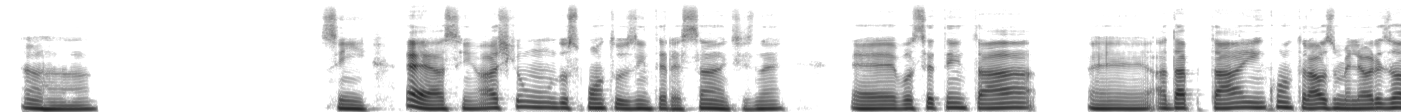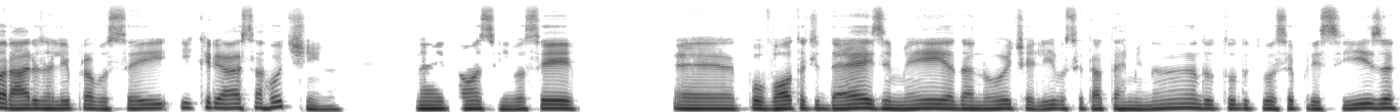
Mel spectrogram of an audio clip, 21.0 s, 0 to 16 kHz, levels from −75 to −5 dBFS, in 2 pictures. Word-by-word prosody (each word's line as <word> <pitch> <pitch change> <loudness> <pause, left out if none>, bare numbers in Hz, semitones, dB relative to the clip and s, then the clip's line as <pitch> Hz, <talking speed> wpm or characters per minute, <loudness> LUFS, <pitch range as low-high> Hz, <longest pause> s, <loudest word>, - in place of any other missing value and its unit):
Aham. 115 -5 +1 1.7
Sim, 125 -5 0 0.3
é, 145 -5 +7
assim, 125 +1 +1
eu 125 - -2
acho 150 0 0
que - - -6
um 165 -3 -1
dos 150 -7 -1
pontos 135 -3 0
interessantes, 120 -2 0
né, 125 +1 -1 0.5
é 125 -1 +2
você 135 +3 0
tentar, 150 +1 +1 0.4
eh, 125 -2 0
adaptar 145 +2 +1
e 165 - 0
encontrar 160 -4 +1
os 140 -1 +2
melhores 135 +2 +2
horários 130 -4 +3
ali, 125 +1 +1
para 125 +1 -4
você 115 +1 -2 0.2
e - - -18
e 150 -1 -5
criar 145 -2 -1
essa 145 +1 -3
rotina, 115 - -3 0.5
né. 120 0 +1
Então 125 +1 -2
assim, 115 -3 -1
você, 125 +2 +2 1.0
eh, 115 0 0
por 125 -2 +1
volta 125 +3 +2
de 120 0 -4
22h30 125 -1 +1
ali, 115 +3 -2
você 125 0 -5
tá 115 -1 -1
terminando 125 +4 -1
tudo 125 0 -4
que 120 - -21
você 125 0 -1
precisa. 125 +4 -1
125 Hz, 135 wpm, -24 LUFS, 120-140 Hz, 1.7 s, é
